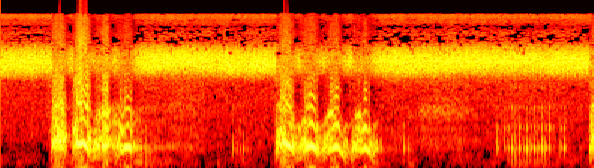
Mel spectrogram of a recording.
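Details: A barking dog, said to sound happy, aggressive and angry, gives two clusters of about four loud rapid barks, followed by a faint tonal whine, over constant high-pitched hiss.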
